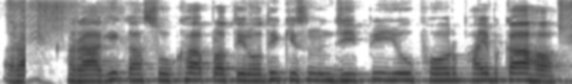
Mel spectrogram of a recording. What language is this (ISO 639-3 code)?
bho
